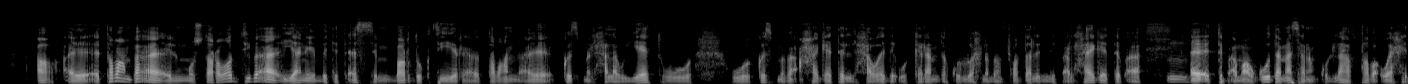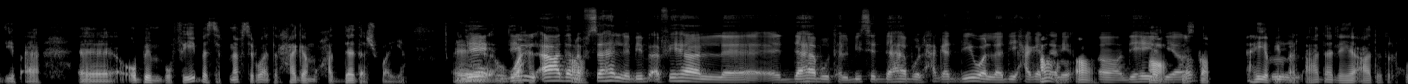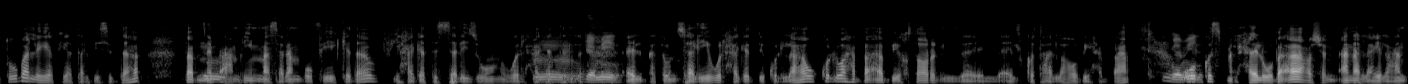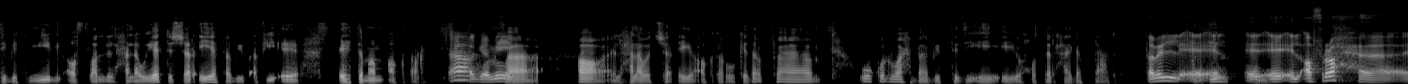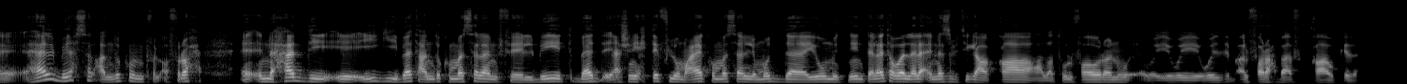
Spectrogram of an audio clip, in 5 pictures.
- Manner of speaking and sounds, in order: tapping; in English: "Open Buffet"; in English: "Buffet"; in French: "الsalaison"
- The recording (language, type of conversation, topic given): Arabic, podcast, إزاي بتحتفلوا بالمناسبات التقليدية عندكم؟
